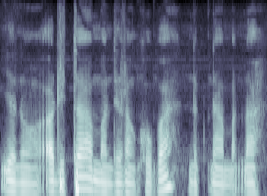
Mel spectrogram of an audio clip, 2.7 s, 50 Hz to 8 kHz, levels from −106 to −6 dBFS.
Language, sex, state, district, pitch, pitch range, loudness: Garo, male, Meghalaya, North Garo Hills, 100 Hz, 95-115 Hz, -20 LUFS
